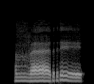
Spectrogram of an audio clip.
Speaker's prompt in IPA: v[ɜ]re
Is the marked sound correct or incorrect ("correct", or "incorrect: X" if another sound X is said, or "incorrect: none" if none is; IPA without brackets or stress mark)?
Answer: incorrect: æ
